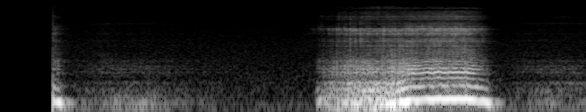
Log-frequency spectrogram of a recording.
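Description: A soft breath, then one long, loud, rumbling snore on the in-breath: typical snoring.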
